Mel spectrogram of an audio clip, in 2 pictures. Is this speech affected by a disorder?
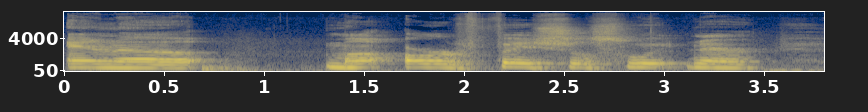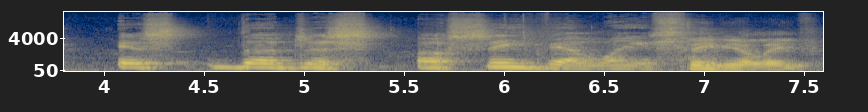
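Yes: spinal ataxia; wheelchair user.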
